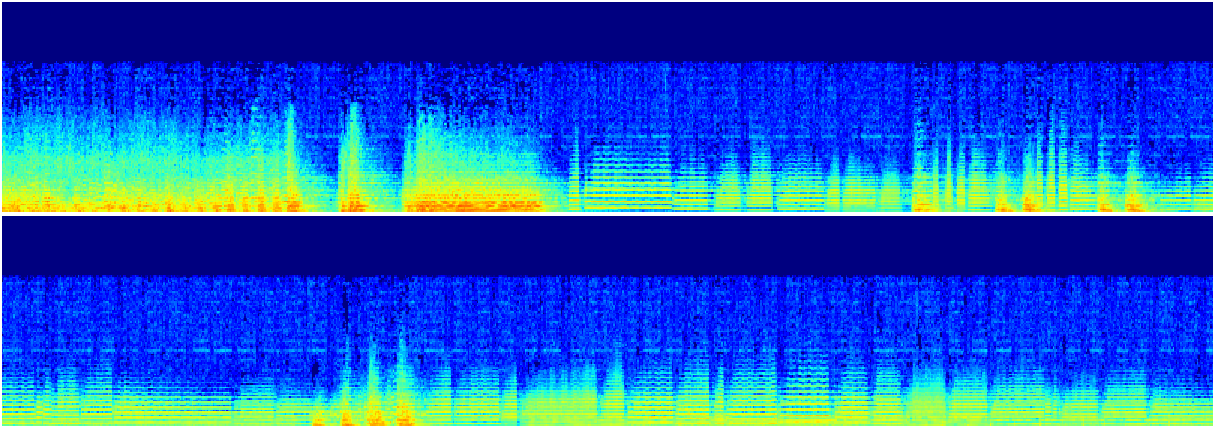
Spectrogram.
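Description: Brass band accompanying a solo cornet in a slow melody with variations. Loud full-band chords for the first seven seconds, then a lighter texture with runs of quick notes.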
